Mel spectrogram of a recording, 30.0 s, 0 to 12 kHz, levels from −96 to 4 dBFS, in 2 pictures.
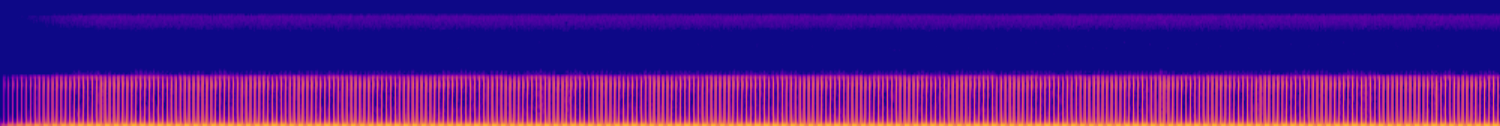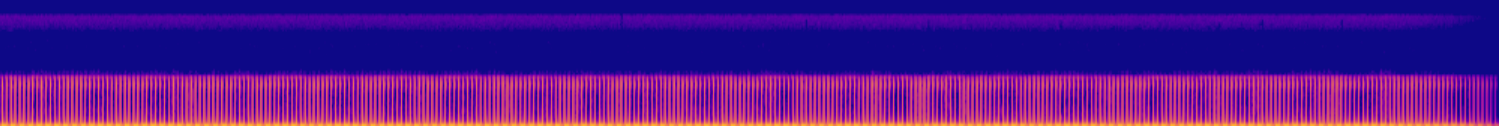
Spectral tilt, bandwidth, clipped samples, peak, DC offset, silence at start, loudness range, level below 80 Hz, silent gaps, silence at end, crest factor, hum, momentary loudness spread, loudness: -12 dB/octave; 1.5 kHz; under 0.1%; -6 dBFS; under 0.1%; 0.05 s; 1 LU; -24 dBFS; none; 0.1 s; 8 dB; none; 1 LU; -28 LUFS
